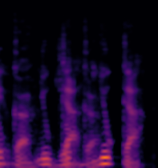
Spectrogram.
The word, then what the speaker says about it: yuca: in with wheat or yuca. Actually, no, sorry. That's the wrapping. It doesn't only have to be cornmeal. That's what I was trying to say. Yuca. Yuca. Not like you're saying Jew.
